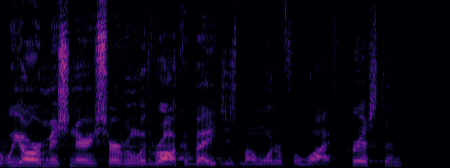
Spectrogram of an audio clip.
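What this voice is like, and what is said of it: Strong rural redneck accent. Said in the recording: “my accent is not yours. So if you need to, we can get you a redneck dictionary”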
